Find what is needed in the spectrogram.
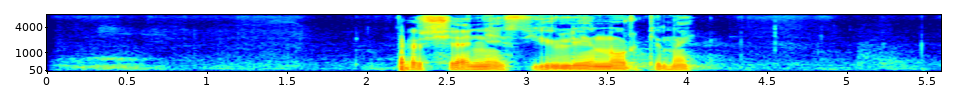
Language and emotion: Russian, sad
